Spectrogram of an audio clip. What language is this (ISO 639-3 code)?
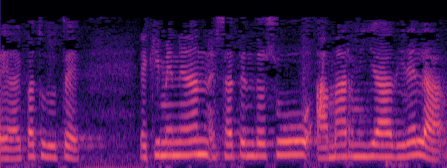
eus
